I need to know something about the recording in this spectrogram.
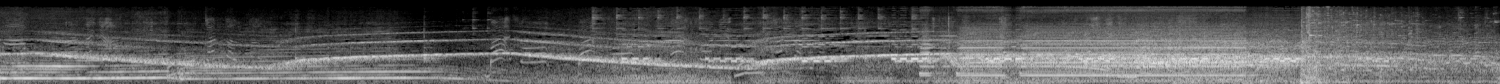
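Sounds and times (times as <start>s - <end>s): fire engine siren wailing: 0.0s - 15.0s.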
